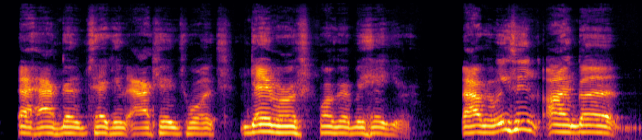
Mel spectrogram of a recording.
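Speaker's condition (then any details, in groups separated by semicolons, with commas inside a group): Cerebral palsy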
